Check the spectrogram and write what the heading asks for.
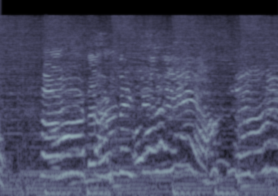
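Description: High-pitched children's and young women's voices chattering and calling out, over background music with a steady low beat.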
